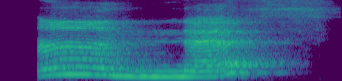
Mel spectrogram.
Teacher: Aqui eu vou dizer un œuf Para fazer esse eu penso na letra E de égua e arredondo os lábios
